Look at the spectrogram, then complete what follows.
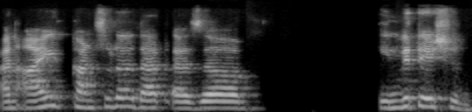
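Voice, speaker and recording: A woman's fairly high, somewhat breathy voice shows ordinary pitch variation. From India, Kerala. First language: Malayalam. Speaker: leadership coach. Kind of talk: Q&A answer in online talk.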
